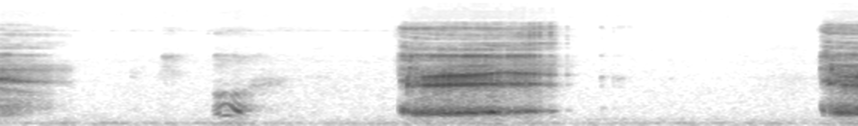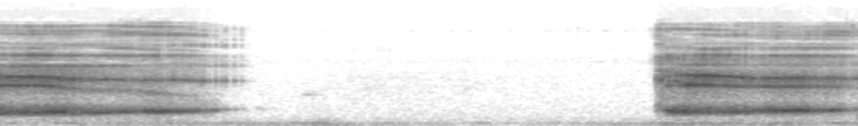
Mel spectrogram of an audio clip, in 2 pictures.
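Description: Three long, loud, voiced belches separated by quiet pauses. Burping.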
